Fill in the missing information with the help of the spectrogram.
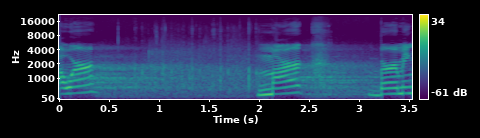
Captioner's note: audience clap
